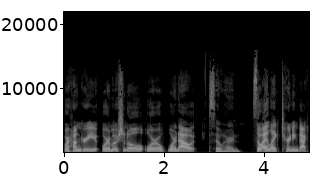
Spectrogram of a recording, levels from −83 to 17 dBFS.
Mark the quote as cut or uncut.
uncut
